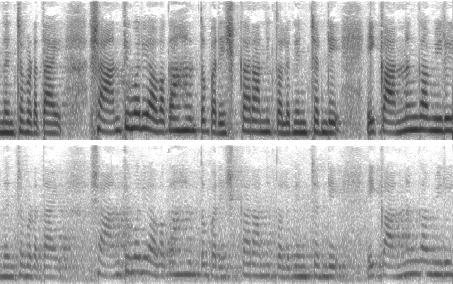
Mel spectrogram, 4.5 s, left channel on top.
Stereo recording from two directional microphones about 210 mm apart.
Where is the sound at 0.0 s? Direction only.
50° left (ahead or behind).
